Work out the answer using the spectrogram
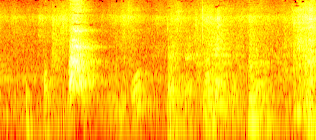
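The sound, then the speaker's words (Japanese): A pet dog named Angie barks at home: a few sharp barks and yips, the first one loudest, with softer whimpering sounds between them. “今あやちゃんのね飼ってる犬が鳴きました、アンジーっていうのね”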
